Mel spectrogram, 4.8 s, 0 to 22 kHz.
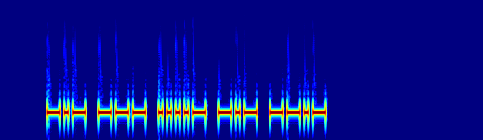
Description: Morse code, heard as a keyed tone, about 28 wpm, 700 Hz. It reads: KO4KQ
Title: USA Call Signs - 5 Characters - Repeated 3x - 28wpm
